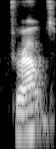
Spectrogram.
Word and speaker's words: drought: Drought must always rhyme with bout.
